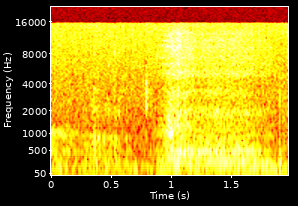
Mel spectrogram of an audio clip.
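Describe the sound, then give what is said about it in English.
Heavy breathing close into a microphone, with a rushing breath and soft sniffing sounds, faint and steady, swelling into a louder breath near the middle. “I always find I'm, I like breathe heavily into the mic, and I'm sorry. I don't know how to not. And it's like, it's far enough away from my face, but I, you know, gotta breathe.”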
